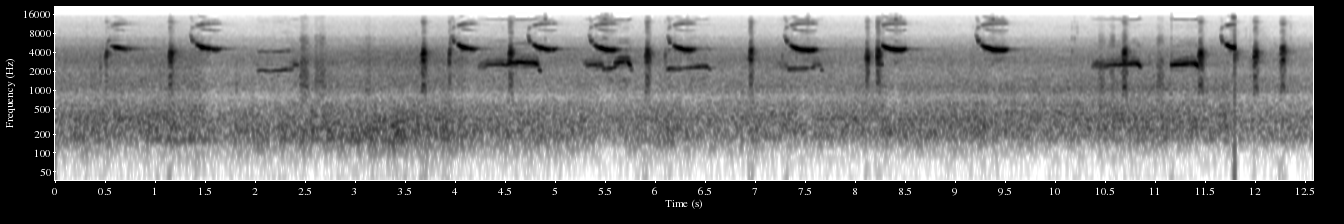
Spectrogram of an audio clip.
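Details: Agitated red-winged blackbird going after a young bald eagle at Decorah, Iowa, on 20 July 2023, calling nonstop with thin descending whistles, lower wavering notes and frequent sharp ticks over twelve seconds.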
